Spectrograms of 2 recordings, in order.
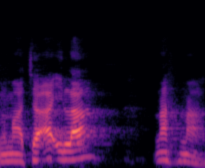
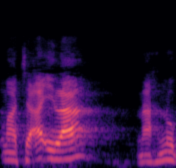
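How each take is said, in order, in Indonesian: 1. Kata terakhir berakhir dengan vokal 'a'. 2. Kata terakhir berakhir dengan vokal 'u'. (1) "bukan maja'a illa nahna" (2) "tetap maja'a ila nahnu"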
